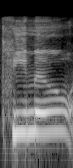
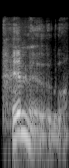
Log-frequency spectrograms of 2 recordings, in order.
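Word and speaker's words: Temu: pronounce it exactly but I always pronounce it teu and then then during the Super Bowl they had ads correcting the Americans pronunciation it's timu oh oh okay they had to let us know we're mispronouncing it I pronounce it cheap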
